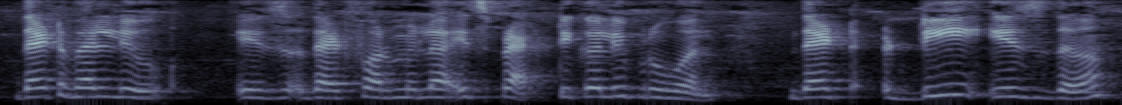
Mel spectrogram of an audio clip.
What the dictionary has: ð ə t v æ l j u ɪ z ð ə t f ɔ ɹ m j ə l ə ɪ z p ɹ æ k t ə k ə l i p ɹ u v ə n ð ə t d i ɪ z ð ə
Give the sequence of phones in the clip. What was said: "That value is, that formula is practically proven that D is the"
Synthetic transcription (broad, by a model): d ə t v æ l j u ɪ z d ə t f ɔ ɹ m j ə l ə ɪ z p ɹ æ k t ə k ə l i p ɹ u v ə n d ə t d i ɪ z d ə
